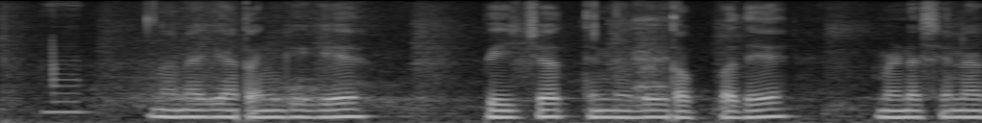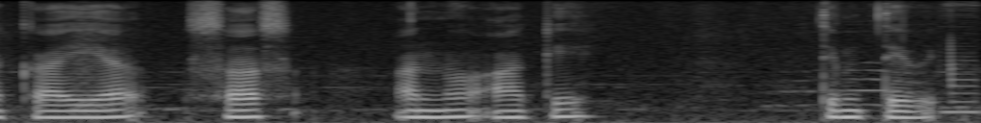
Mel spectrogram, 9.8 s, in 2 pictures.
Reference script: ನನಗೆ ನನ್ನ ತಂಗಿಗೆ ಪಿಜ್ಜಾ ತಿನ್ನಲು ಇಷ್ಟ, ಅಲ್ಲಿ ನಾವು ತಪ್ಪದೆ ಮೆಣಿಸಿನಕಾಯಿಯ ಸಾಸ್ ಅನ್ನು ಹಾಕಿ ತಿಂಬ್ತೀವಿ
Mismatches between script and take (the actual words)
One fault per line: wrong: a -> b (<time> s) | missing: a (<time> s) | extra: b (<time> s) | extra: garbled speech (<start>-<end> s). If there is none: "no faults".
missing: ನನ್ನ (1.1 s)
missing: ಇಷ್ಟ ಅಲ್ಲಿ ನಾವು (3.3 s)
